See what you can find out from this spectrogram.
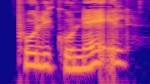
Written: polygonal

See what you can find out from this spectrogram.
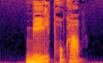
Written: mailprogram

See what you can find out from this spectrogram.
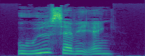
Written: udeservering

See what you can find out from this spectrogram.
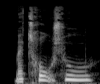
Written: matroshue

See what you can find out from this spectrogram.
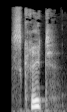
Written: skridt

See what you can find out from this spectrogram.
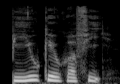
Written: biogeografi

